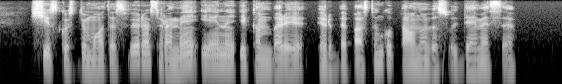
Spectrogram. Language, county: Lithuanian, Vilnius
